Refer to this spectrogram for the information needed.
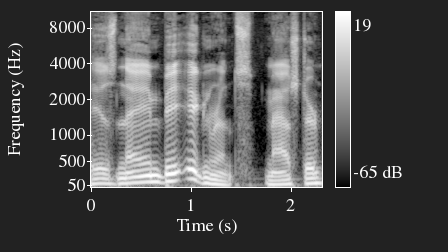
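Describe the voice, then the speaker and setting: In a put-on character voice, a man speaks at a very deep, low pitch and a fairly slow pace. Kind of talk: archaic biblical speech. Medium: audio drama. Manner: formal, stern.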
